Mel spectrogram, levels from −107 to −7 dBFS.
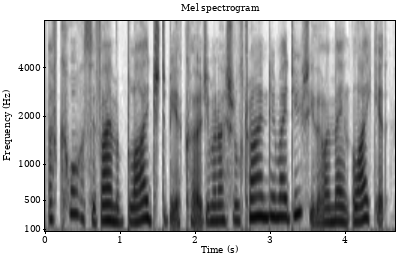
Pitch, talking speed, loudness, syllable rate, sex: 230 Hz, 285 wpm, -18 LUFS, 6.2 syllables/s, female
